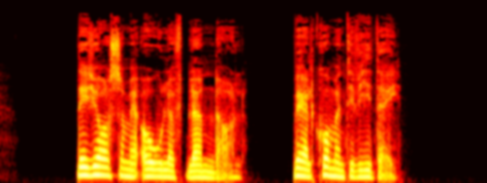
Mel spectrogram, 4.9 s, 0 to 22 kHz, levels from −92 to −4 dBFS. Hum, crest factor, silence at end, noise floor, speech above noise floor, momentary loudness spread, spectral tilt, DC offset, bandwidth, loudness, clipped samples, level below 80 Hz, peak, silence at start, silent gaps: none; 18 dB; 0.9 s; -88 dBFS; 73 dB; 15 LU; -6 dB/octave; under 0.1%; 15 kHz; -16 LUFS; under 0.1%; -54 dBFS; 0 dBFS; 0.75 s; none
